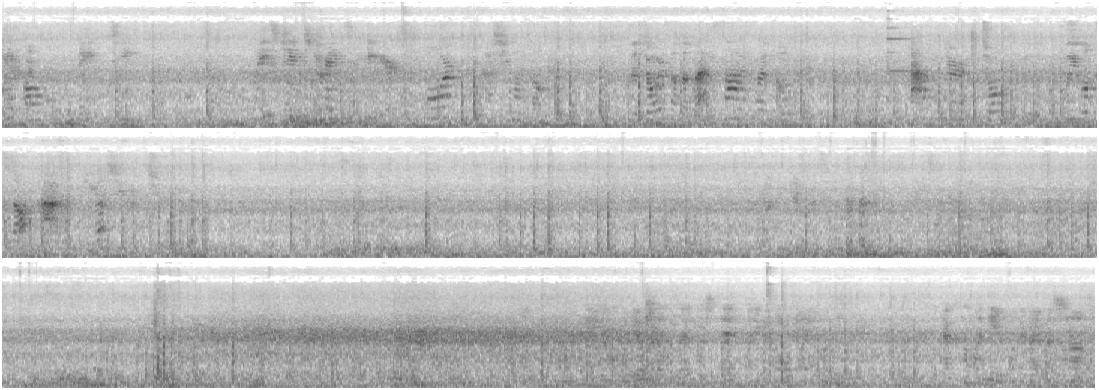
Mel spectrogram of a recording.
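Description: Keio Line electric train running along the track, heard from inside the front car: a steady rumble of wheels and running gear.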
